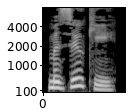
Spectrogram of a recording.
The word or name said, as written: mizuki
